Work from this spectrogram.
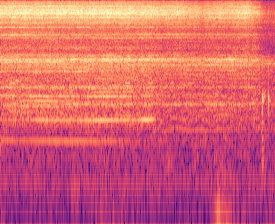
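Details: Sanyo washing machine after float replacement, spin test: steady high-pitched drain pump whir as it empties before spin, no odd noises; the drum bearing is otherwise noted as loose and loud.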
